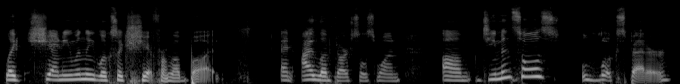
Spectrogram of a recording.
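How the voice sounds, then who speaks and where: A young woman talks casually through a game tier list, rambling and swearing freely. She sounds a little sniffly and hoarse, as if she is losing her voice. Her voice sits at a middle pitch and is recorded very dry. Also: very animated, unhurried, dark tone, no echo. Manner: rambling and profane, with many fillers. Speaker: co-host reviewing games. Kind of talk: casual chat.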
